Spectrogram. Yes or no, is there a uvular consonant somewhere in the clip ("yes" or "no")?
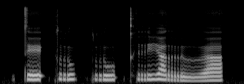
no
